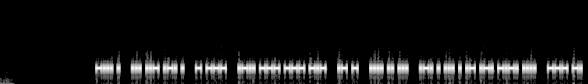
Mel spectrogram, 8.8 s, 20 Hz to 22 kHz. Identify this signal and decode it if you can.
Morse code, heard as a keyed tone, about 46 wpm, 700 Hz. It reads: BE SURE TO LOOK AT HIS RESEARCH ON
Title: Sentences from Top 1000 Words - Review Part 4 - 45wpm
